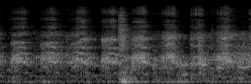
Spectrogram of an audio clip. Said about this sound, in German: Und das hört man so, wenn die so gackern, wenn die so gackern, da wie die da hinten, ja. dann haben die gerade ein Ei gelegt. Ach, sie freuen sich über das gelegte Ei.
